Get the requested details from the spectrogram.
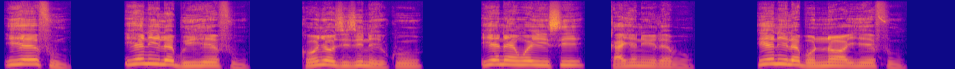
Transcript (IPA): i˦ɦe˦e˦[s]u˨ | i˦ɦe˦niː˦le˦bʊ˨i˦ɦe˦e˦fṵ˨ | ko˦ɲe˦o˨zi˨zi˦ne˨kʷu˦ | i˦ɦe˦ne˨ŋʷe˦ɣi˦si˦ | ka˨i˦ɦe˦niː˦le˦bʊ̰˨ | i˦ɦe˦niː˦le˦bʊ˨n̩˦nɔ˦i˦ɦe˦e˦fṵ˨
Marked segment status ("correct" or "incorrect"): incorrect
